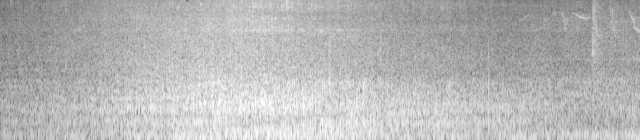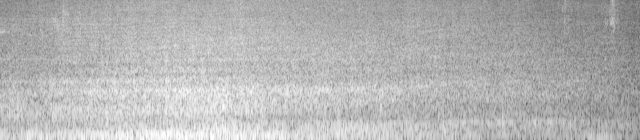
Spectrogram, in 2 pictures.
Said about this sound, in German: Ich wollte nur noch mal hören, ob wir tatsächlich den besten Wagen hinabrollen lassen. Na, Hauptsache, es erschließt sich das Gefälle.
